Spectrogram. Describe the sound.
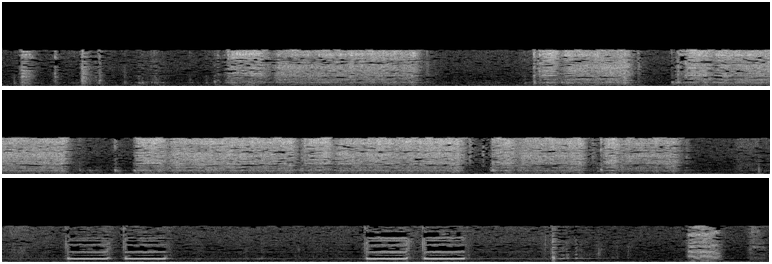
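A London telephone number dialled on an older phone: a long series of rasping dial bursts separated by pauses, then two rounds of a double ring tone.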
